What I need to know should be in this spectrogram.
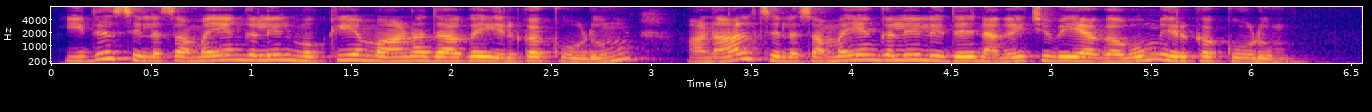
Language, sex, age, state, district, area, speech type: Tamil, female, 30-45, Tamil Nadu, Chennai, urban, read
